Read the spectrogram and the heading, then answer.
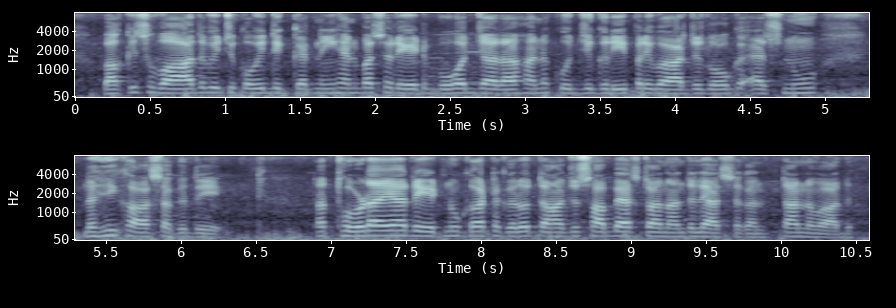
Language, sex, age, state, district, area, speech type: Punjabi, male, 18-30, Punjab, Gurdaspur, urban, spontaneous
